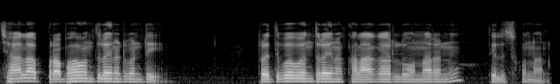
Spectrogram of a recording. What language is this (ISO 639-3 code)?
tel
